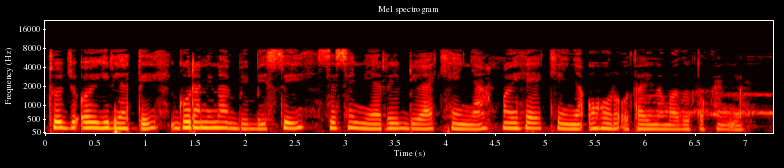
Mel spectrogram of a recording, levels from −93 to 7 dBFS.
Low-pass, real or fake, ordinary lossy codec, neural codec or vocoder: none; fake; none; codec, 16 kHz, 16 kbps, FreqCodec, larger model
